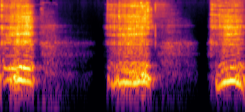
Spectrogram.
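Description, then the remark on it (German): A voice imitates inspiratory stridor, the harsh breathing sound children with croup make when inhaling, three times in a row, each strained breath rasping loudly, separated by short pauses with fainter breathy tails. “das Erschreckende ist dieser sogenannte inspiratorische Stridor, also ein Atemgeräusch, das die Kinder beim Einatmen haben, dieses”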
